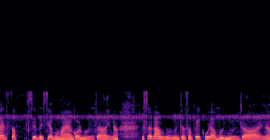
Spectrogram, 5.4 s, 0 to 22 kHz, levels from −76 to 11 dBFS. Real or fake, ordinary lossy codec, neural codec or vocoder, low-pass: fake; none; codec, 16 kHz, 4 kbps, FreqCodec, larger model; none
